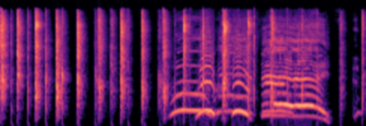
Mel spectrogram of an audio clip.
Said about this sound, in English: Ready? Just go. Yay! I think you need loads of claps. Go for it.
